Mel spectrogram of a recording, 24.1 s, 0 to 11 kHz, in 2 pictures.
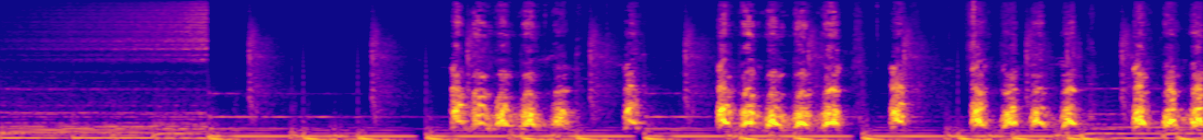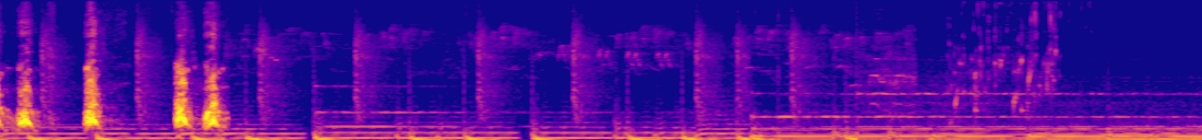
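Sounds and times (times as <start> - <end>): background music: 0.0 - 24.0
dog barking: 4.5 - 6.4, 7.2 - 9.1, 9.7 - 13.1, 13.8 - 14.3.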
